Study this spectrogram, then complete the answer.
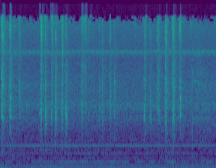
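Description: A name is typed on a computer keyboard: a run of quick, light key clicks in an uneven rhythm, close by over a steady low room hum, with no voices.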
